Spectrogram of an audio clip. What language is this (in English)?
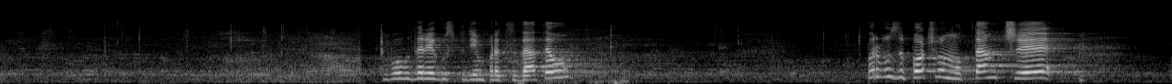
Bulgarian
